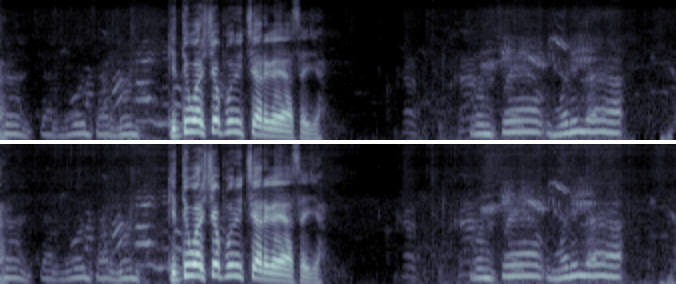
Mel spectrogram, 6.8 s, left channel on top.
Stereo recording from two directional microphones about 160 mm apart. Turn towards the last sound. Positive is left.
turn(degrees=15)  # may be behind; listen again after turning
